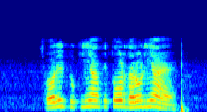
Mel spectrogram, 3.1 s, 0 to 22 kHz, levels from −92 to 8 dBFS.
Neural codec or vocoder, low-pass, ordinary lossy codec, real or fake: none; 5.4 kHz; AAC, 24 kbps; real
